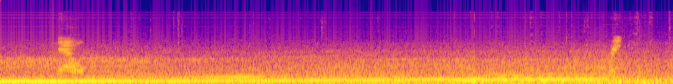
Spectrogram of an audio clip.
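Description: A Nissan GT-R on a race track holds a steady engine drone whose pitch climbs slowly under acceleration, with brief squeals near the start and end. The drone is close and loud from start to finish.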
